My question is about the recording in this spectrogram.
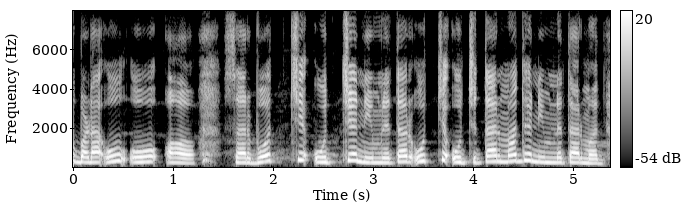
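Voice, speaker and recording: A woman reading out an exam study lesson, listing sounds one by one in a slow, deliberate way. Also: sits high, a little mellow, dry recording. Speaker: teacher reading exam answers.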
